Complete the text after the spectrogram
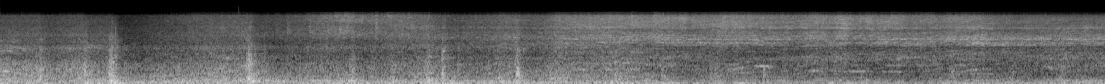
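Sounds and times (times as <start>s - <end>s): train wheels rumbling on rails: 0.0s - 11.0s
steam hissing: 1.8s - 11.0s.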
